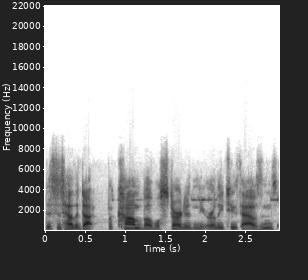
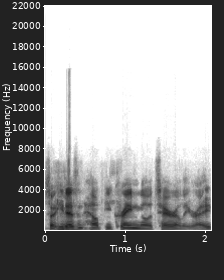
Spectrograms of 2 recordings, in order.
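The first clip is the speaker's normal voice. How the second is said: ordinary delivery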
